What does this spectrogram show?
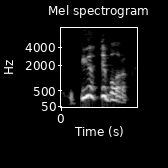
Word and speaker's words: Göteborg: Göteborg. Göteborg. Wow. Very good pronunciation.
